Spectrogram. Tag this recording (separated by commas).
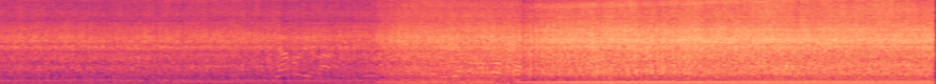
Vehicle, Speech, revving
